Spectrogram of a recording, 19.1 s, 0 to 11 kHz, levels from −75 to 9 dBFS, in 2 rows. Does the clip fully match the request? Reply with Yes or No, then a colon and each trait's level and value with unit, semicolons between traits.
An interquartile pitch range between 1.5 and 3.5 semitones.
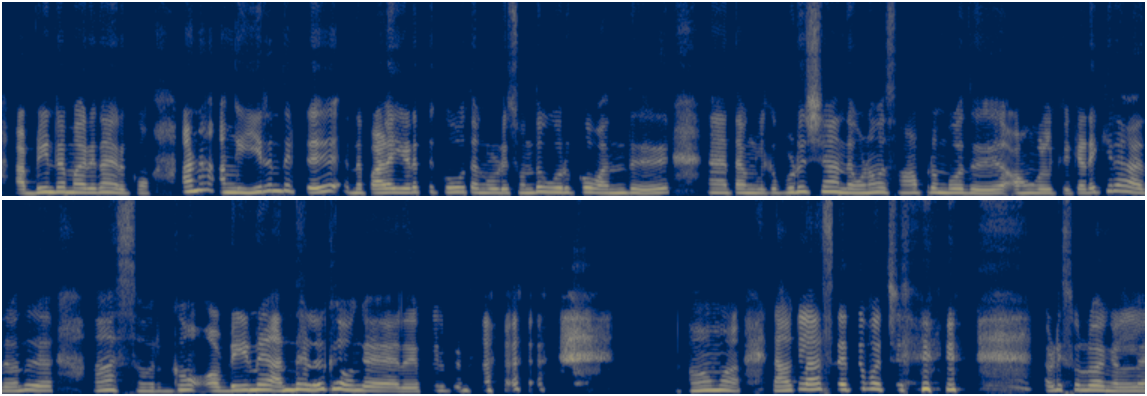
Yes: average, 3.2 semitones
